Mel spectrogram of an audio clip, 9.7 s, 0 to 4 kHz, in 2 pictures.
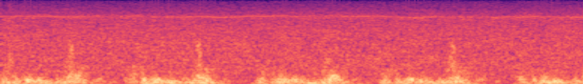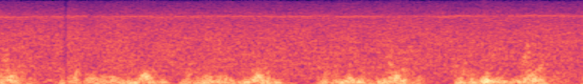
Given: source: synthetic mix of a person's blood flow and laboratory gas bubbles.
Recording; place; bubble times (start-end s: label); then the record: Doppler ultrasound of blood flow; precordium
0.00-0.03 s: bubbles
0.06-0.11 s: bubbles
From the record:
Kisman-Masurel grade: 211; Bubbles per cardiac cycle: several, 3 to 8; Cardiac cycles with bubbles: 1 to 10%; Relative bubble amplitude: barely perceptible (0.100 to 0.250); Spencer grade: 1 (occasional bubble signal discernible with the cardiac motion signal, with majority of cardiac periods free of bubbles); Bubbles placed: only in the low amplitude regions of the cardiac cycle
